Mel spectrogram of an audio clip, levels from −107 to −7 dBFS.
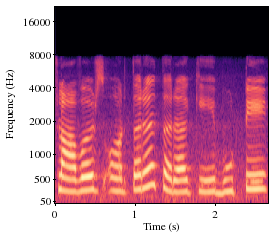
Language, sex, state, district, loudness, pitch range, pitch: Hindi, female, Punjab, Fazilka, -16 LUFS, 245-295 Hz, 265 Hz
